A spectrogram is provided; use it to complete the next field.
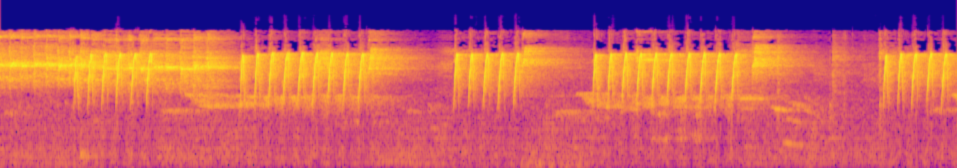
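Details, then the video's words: Bar-winged prinia in full, lively song, with short bursts of rapid, high-pitched staccato notes repeated several times, each burst broken off by a quick gap. "Ini Dia Suara Burung Ciblek Kristal super gacor"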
